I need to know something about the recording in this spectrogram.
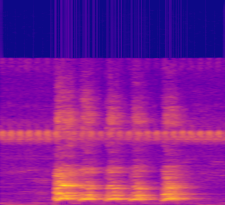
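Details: Dog barks in a quick run: a long wavering bark broken into several pulses, followed by one more short bark, with a faint constant high tone behind.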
